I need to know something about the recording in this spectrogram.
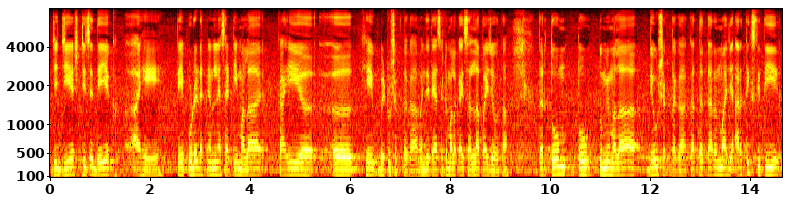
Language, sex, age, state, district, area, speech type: Marathi, male, 18-30, Maharashtra, Ratnagiri, rural, spontaneous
